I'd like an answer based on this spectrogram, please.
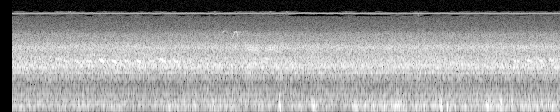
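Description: Steady outdoor ambience at a heron nest camera: an even hiss with a faint, high, rapid trill in the middle, and a single sharp click about four seconds in.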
